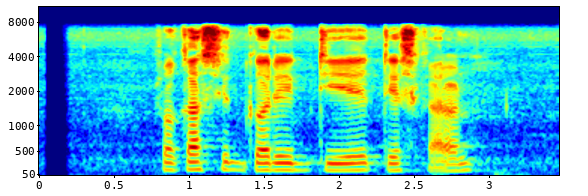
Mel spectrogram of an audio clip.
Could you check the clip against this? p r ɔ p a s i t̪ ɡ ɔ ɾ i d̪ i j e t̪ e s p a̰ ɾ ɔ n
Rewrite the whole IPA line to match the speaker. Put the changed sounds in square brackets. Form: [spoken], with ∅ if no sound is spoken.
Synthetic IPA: p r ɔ [k] a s i t̪ ɡ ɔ ɾ i d̪ i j e t̪ e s [k] a̰ ɾ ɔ n

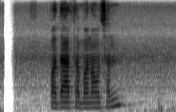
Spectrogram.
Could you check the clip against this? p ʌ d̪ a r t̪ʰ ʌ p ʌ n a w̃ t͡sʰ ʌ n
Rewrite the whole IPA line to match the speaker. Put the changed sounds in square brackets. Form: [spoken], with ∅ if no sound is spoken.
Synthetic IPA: p ʌ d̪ a r t̪ʰ ʌ [b] ʌ n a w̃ t͡sʰ ʌ n

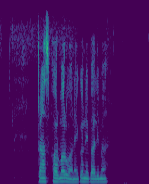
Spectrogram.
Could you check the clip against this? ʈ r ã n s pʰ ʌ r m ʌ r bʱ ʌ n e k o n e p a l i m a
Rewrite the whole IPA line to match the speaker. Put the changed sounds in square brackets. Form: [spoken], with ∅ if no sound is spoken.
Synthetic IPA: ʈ r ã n s pʰ ʌ r m ʌ r bʱ ʌ n e k o n e p a l i m a

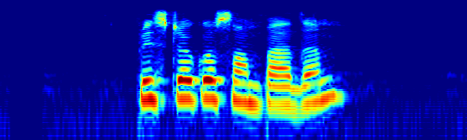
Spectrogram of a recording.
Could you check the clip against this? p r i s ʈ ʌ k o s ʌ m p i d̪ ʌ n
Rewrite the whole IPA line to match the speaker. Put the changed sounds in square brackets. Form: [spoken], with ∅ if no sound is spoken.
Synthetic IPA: p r i s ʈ ʌ k o s ʌ m p [a] d̪ ʌ n

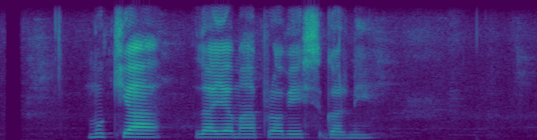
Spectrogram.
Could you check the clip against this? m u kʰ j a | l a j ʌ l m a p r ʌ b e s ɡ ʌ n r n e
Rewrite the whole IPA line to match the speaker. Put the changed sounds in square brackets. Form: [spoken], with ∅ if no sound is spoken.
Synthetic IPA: m u kʰ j a | l [ʌ] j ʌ [∅] m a p r ʌ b e s ɡ ʌ [∅] r n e

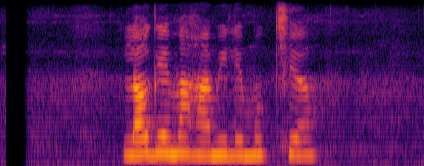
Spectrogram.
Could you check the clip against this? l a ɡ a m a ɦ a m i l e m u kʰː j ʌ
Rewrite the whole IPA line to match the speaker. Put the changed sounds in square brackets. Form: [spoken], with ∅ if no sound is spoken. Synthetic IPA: l [ʌ] ɡ [e] m a ɦ a m i l e m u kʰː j ʌ

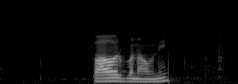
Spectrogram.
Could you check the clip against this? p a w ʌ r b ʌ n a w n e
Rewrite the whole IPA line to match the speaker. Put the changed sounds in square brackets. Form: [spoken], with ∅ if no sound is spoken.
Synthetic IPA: p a w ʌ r b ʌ n a w n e

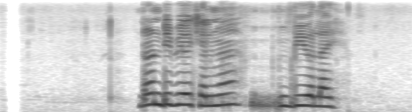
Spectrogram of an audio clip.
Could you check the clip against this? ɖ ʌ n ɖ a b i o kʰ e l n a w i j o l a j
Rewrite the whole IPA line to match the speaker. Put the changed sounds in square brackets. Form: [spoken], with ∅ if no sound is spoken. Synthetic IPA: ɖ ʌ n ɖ [i] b i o kʰ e l [m] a [b] i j o l a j

